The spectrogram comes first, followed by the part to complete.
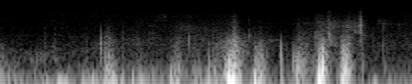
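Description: A quick string of irregular knocks and thumps over a low rumble, the loudest about a second in and another just after, like handling and bumps on a wooden tabletop.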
